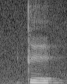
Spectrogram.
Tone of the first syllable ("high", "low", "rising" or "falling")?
low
